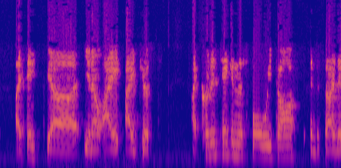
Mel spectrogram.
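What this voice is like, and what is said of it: Usual voice. Nothing is said of it.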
